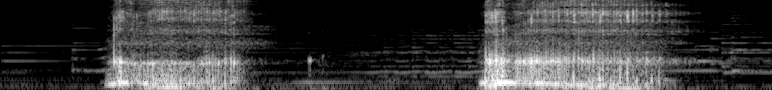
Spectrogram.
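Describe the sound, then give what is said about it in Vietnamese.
Soft snoring from a man who has drifted into deep sleep: two long, breathy snores separated by a quiet pause, low and rasping, with no talk. “Tiếng ngáy khẽ vang lên.”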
